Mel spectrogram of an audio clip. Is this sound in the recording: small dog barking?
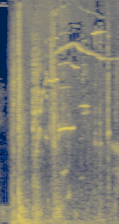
no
